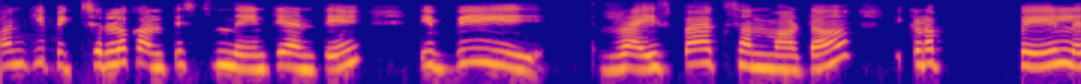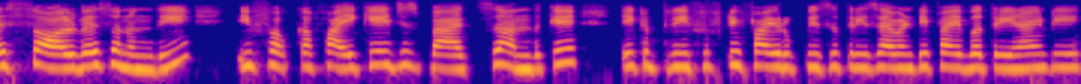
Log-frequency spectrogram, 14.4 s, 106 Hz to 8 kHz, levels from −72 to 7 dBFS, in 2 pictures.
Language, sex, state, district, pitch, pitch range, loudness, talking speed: Telugu, female, Andhra Pradesh, Visakhapatnam, 265 Hz, 245-295 Hz, -14 LUFS, 140 wpm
